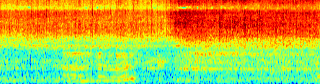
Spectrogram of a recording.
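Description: Marinated chicken sizzling in hot oil in a wok. The sizzle grows louder about halfway through as another raw piece goes into the pan.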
